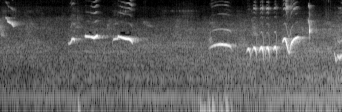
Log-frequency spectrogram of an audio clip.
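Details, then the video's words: Oriental magpie-robin, southern Thai binla form, the household's first bird, singing varied clear whistled phrases: short slurred notes, then a quick stuttering run and an upswept whistle over a quiet low hum. "นกบินหลา ( ใต้ )"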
